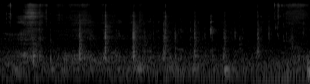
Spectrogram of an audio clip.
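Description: A person taking a forkful of air-fried potatoes and vegetables and chewing it with the mouth close to the microphone: a brief noisy bite about half a second in, then a run of faint, irregular chewing clicks.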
